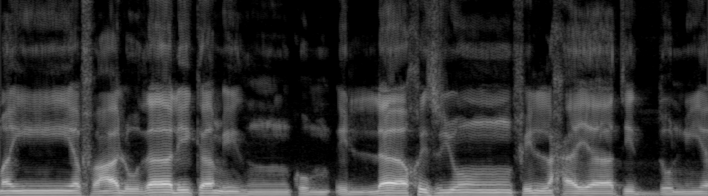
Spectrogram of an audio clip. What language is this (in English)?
Urdu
